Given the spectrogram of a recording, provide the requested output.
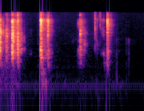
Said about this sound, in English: your typing is extremely audible.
